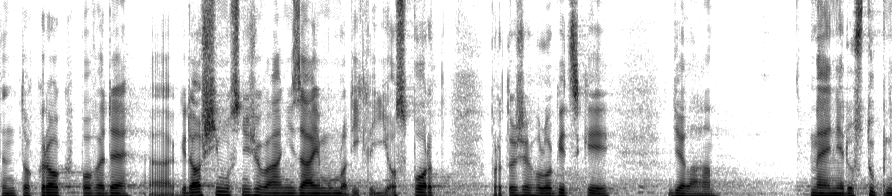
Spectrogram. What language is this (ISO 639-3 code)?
ces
